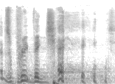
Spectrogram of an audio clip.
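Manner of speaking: words breaking into laughter. Hearing that the appeal process was removed from the bill, laughing. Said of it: "I'm laughing because that".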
